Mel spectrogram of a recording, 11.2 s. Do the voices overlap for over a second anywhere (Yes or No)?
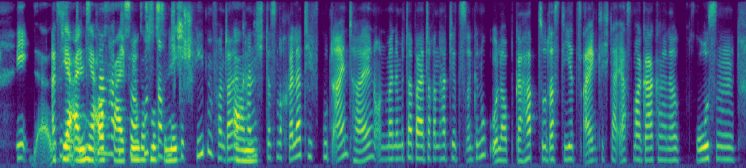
Yes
